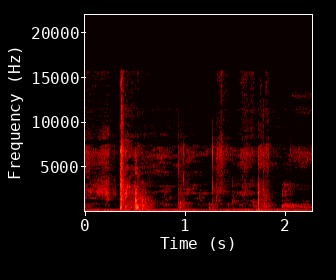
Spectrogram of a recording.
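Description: Near silence with a few faint clicks and taps, the clearest two close together about a third of a second in: a kwitis bottle rocket's stick being handled and fitted into a plastic chair's seat slats.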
